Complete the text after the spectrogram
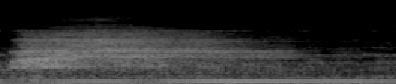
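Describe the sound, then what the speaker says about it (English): One long, slow exhale through the mouth during a yin yoga session, a breathy airy rush that starts strongly and fades gently over a couple of seconds, close to the microphone over a low steady hum. "exhale through the mouth."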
